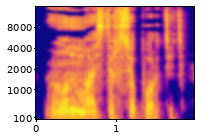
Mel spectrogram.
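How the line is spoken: Gloomy agreement. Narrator (Russian): мрачно согласился Кроу

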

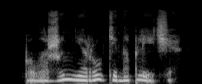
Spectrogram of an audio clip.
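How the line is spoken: Soft. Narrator (Russian): мягко сказал Монтроз

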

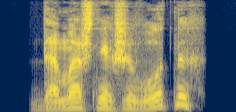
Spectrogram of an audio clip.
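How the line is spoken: Feigned indifferent snort. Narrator (Russian): сделанным безразличием хмыкнул я

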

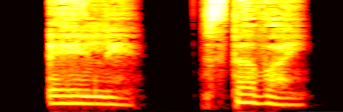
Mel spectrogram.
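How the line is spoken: Whisper. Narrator (Russian): прошептал он

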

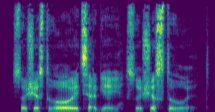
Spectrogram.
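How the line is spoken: Said grimly. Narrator (Russian): мрачно произнес Иванов

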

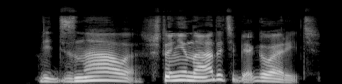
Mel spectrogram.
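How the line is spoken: Sighing. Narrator (Russian): вздохнула Мэри

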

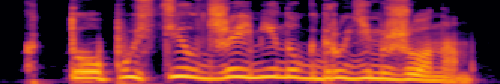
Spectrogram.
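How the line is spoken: Roaring. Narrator (Russian): взревел он

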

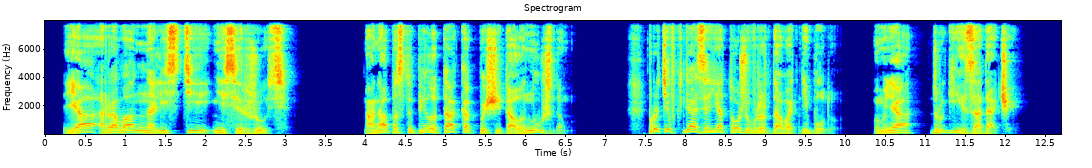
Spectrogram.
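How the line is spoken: Very calm, prompt. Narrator (Russian): ответил Алиш, не раздумывая и очень спокойно

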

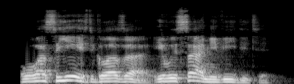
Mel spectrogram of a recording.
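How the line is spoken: Almost rude reply. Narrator (Russian): ответил я почти грубо

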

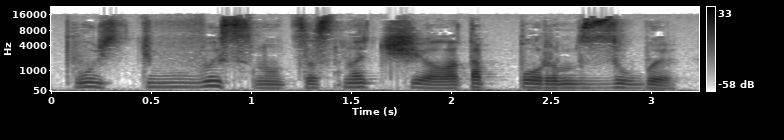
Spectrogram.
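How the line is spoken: Uncertain mutter. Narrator (Russian): неуверенно пробормотал Напильник

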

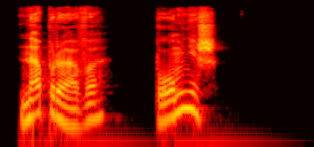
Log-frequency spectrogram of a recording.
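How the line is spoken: Soft. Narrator (Russian): мягко сказал Адам

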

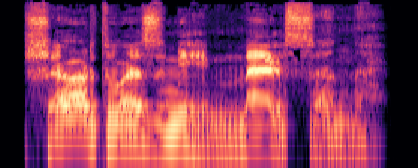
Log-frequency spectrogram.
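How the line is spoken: Grumbling. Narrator (Russian): проворчал доктор Фелл

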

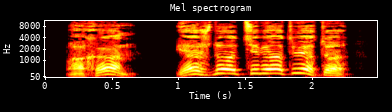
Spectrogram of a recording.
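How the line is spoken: Barked. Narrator (Russian): рявкнул Доминик

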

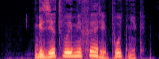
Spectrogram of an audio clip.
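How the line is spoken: Tender address. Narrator (Russian): ласково обратилась она

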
